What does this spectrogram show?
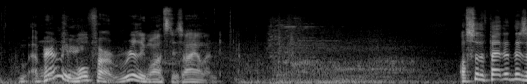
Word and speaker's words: isla: In Spanish, the word Isa is pronounced e Isla with a sharp e sounds like easy. Isla like Isla. Like so it's like Isla Isla de Estreon.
